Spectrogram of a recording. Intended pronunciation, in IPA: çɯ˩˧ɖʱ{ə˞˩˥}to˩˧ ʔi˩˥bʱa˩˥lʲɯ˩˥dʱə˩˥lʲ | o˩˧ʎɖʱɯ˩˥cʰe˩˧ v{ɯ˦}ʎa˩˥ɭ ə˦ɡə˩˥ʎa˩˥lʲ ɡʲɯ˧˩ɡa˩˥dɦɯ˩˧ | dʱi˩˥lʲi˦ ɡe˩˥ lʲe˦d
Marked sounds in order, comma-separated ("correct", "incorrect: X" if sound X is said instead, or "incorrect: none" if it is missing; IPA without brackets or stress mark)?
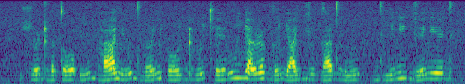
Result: incorrect: ə˩˥, correct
